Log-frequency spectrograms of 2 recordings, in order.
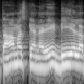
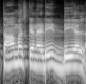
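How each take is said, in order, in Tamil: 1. குடும்பப் பெயர் சுருக்கமாக 'dee-ell' என்று சொல்லப்படுகிறது. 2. குடும்பப் பெயர் சுருக்கமாக 'dee-ell' என்று சொல்லப்படுகிறது.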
